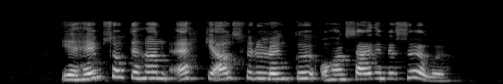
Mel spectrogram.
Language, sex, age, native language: Icelandic, female, 50-59, Icelandic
